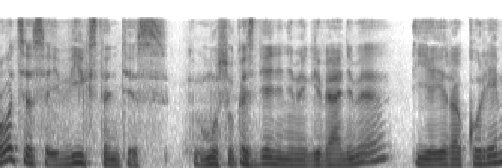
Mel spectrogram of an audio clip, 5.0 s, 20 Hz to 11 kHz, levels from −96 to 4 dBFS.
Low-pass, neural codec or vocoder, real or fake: 7.2 kHz; none; real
